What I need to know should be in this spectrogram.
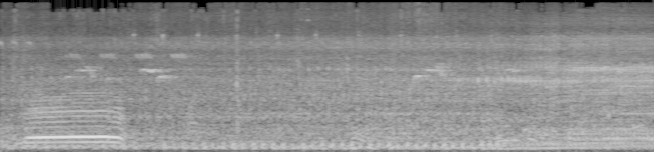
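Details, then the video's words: Bull calling to cows as tame cattle walk toward their pen: one loud, brief, steady moo at the start, then the rumble of a passing motorcycle engine. "suara sapi jantan memanggil betina"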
